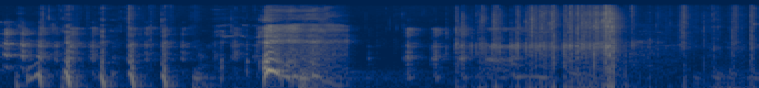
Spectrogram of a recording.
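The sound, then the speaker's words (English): A deck of cards being shuffled in a standard way, with a series of crisp snaps and flicks building into a quick fluttering riffle, followed by softer rustling and tapping of the cards. “I'm going to shuffle them just sort of standard here.”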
